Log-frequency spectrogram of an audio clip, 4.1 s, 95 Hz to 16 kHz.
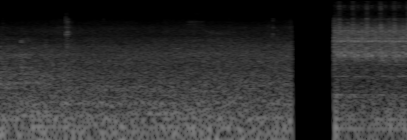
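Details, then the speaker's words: BAIC BJ40L four-cylinder after fixing misfire on last cylinder (spark plug replaced, injector worked on): even quiet idle with steady low hum, zero misfire; faint light rattle from a loose sensor to be tightened. "अल्हम्दुलिल्लाह हमारा इंजन मुकम्मल फिटिंग के बाद start position में है, zero missing के साथ।"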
